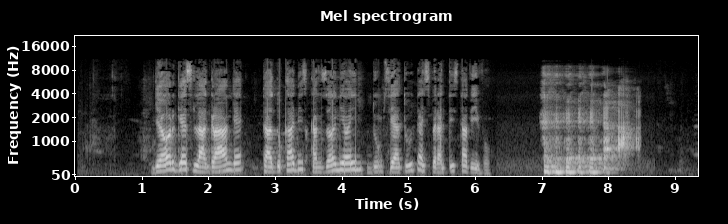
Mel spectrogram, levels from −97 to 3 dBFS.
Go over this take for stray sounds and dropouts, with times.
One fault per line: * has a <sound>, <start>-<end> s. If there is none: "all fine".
* has a laugh, 7.0-8.5 s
